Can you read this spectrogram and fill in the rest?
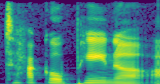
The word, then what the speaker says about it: Tacopina: I know you saw uh, Tacopina on first time I've said his name right, on uh, Ari Melber's show.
